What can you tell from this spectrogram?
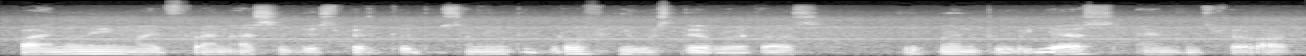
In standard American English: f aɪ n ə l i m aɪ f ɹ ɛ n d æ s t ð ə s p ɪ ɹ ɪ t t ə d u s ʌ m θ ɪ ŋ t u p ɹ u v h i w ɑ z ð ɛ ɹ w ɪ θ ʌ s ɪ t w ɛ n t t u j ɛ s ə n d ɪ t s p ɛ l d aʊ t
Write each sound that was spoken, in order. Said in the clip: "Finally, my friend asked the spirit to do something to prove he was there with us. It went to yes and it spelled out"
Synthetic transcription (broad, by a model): f aɪ n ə l i m aɪ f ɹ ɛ n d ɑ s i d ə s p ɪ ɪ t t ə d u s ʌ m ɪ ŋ t u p ɹ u f h i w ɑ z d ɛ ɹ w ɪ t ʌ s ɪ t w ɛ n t t u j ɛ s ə n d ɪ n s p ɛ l aʊ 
